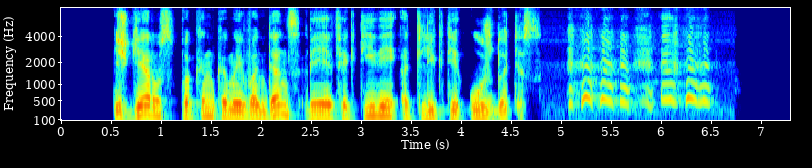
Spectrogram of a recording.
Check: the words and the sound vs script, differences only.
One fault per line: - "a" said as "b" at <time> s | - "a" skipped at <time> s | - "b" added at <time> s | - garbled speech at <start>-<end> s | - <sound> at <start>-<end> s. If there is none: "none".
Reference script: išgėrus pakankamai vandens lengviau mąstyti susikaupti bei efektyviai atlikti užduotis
- "lengviau mąstyti susikaupti" skipped at 2.4 s
- laugh at 5.0-6.6 s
